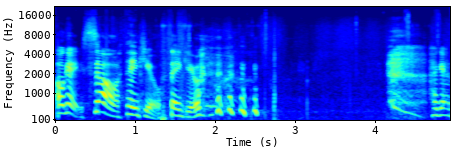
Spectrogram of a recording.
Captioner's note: chuckles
